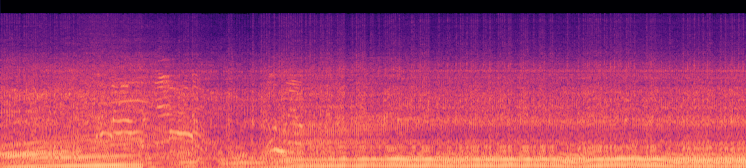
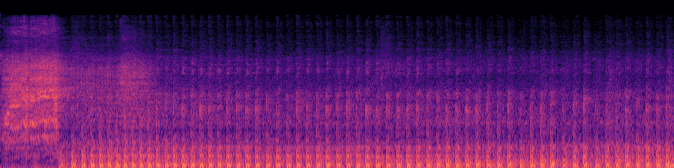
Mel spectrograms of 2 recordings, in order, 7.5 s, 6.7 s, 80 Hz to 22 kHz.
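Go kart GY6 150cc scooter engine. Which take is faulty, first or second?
second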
